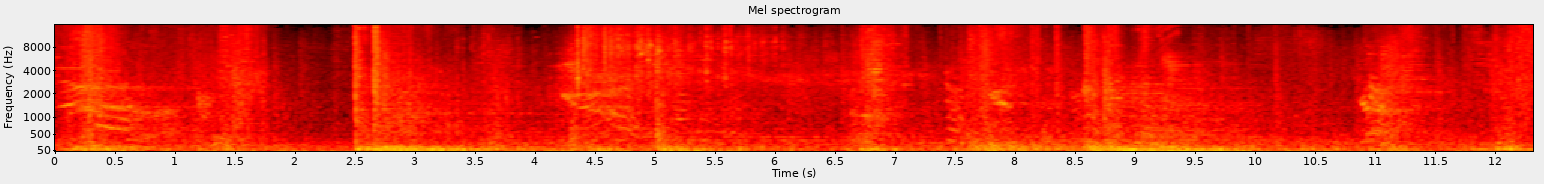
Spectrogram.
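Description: Magic blasts crackle and boom.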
